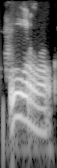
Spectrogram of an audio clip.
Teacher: ro sukun sebelumnya dhomah ur itu juga dibaca dengan tebal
